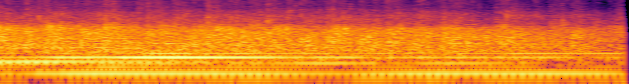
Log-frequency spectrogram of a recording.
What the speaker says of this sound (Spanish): ¿Cuántos aplauden el nombre del Señor?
